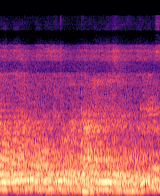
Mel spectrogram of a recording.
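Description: Indistinct voices in a large gym hall, with background music.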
